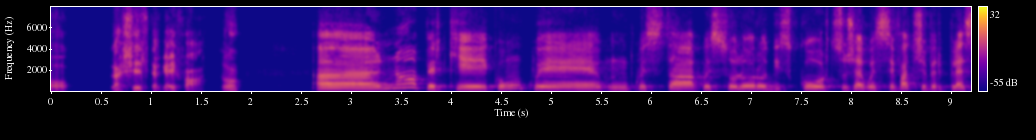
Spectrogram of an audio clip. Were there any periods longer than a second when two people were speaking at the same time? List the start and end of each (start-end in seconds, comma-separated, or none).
none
